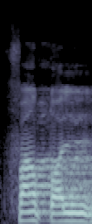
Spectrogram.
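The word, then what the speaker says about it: فَطَلٌّ: Perhatikan sekali lagi khusus pada lafadz fatollun ketika wakaf. Fatol. Jadi tetap sedikit ditahan untuk menyempurnakan makhrajnya.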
